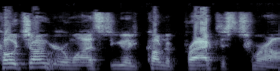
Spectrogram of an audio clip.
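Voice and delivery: normal talking voice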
